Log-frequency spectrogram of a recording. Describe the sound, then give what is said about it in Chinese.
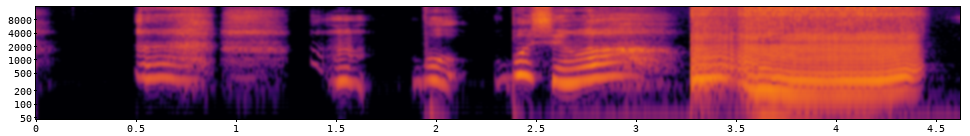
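A few short breathy vocal sounds, then a loud, drawn-out fart that rumbles for about a second before cutting off, let out in front of others while bent forward with hands on knees, after a breakfast of curry rice. “好丢脸呀，在大家面前放了个又响又臭的屁呢。”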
